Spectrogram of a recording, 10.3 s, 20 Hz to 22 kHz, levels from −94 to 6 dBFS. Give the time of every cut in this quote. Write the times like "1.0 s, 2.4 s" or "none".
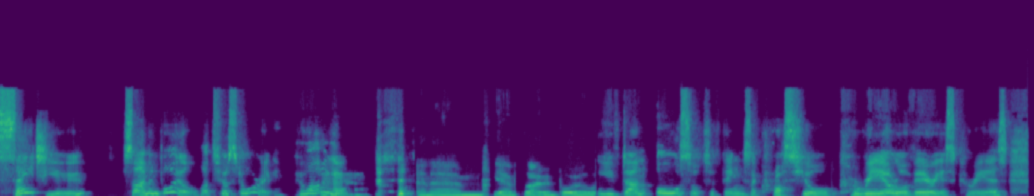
4.1 s, 6.0 s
